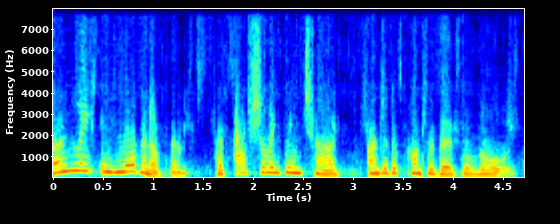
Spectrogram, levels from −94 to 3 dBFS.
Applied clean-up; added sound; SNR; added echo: neural separator model SepFormer DNS4.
